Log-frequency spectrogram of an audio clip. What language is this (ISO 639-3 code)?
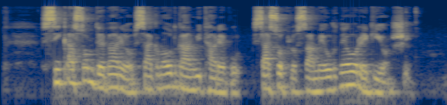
kat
